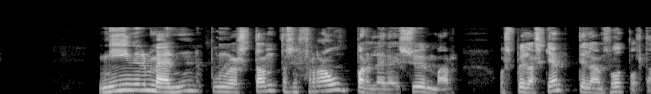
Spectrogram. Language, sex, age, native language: Icelandic, male, 40-49, Icelandic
